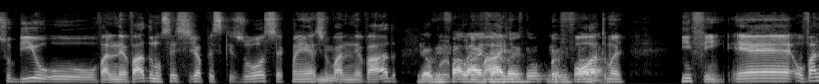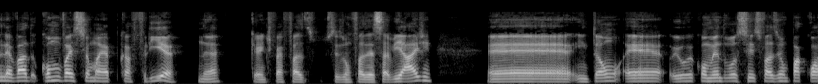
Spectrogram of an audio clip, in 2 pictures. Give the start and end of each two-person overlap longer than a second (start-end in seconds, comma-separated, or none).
4.3-6.1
